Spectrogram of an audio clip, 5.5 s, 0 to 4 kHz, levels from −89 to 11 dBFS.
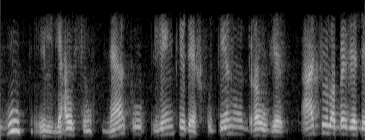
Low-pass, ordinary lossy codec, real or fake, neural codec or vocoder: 3.6 kHz; AAC, 24 kbps; fake; codec, 16 kHz in and 24 kHz out, 1.1 kbps, FireRedTTS-2 codec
